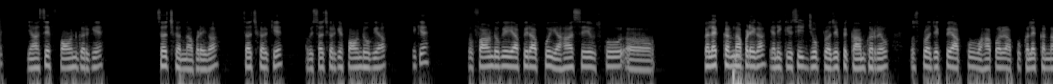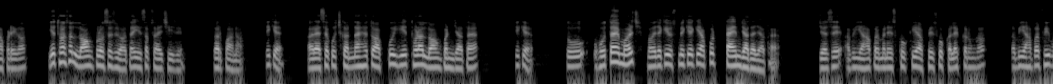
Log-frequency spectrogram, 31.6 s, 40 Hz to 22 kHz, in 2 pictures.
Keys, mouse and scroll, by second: 0.0 click, 0.4 click, 0.7 right click, 1.5 click, 3.6 click, 6.4 click, 14.3 click, 14.9 click, 22.7 click, 24.6 click, 25.9 click, 26.9 click, 27.1 click, 28.2 click, 29.7 click.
